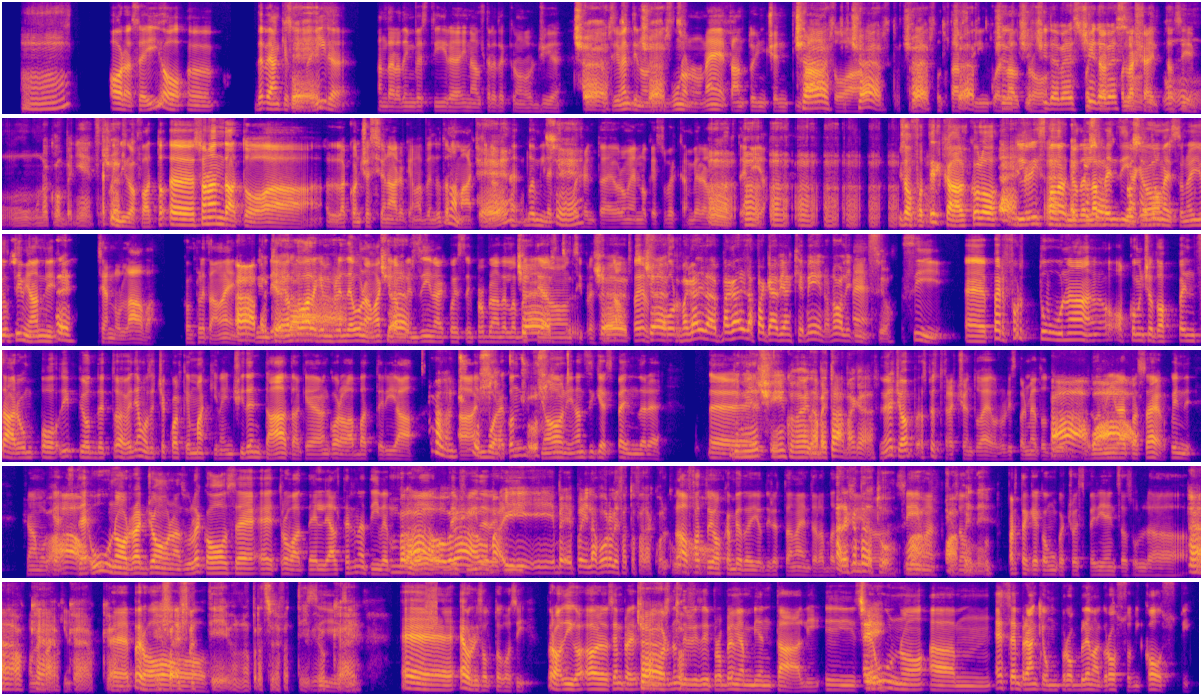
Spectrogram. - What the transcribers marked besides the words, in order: drawn out: "Mh"; tapping; "Sì" said as "seh"; "Sì" said as "seh"; drawn out: "era"; "diciamo" said as "ciamo"; drawn out: "E"; other background noise
- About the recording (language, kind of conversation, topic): Italian, unstructured, Come può la tecnologia aiutare a risolvere i problemi ambientali?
